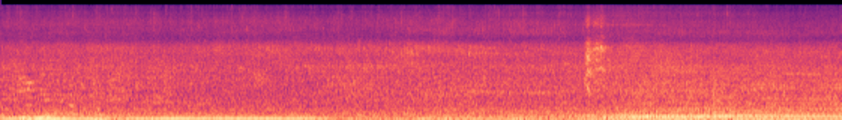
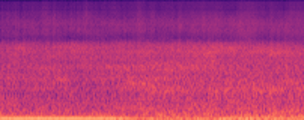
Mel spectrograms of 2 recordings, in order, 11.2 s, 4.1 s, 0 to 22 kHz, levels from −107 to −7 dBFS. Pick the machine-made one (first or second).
second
